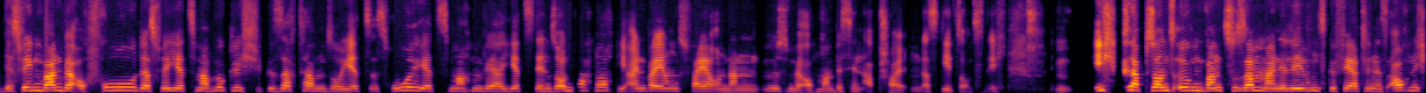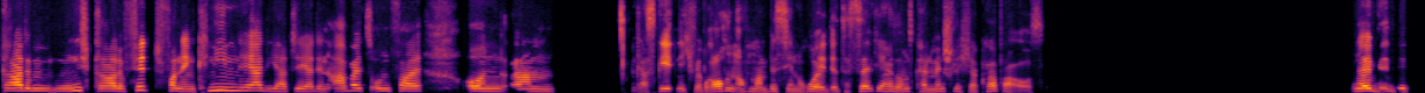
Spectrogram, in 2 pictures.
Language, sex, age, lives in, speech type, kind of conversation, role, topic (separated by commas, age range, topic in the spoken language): German, female, 30-34, Germany, conversation, unstructured, none, Was macht für dich einen perfekten Sonntag aus?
